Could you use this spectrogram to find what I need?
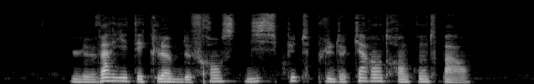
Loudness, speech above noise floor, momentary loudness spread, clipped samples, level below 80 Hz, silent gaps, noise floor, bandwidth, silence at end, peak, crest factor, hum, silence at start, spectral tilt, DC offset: -25 LUFS; 45 dB; 9 LU; under 0.1%; -62 dBFS; none; -70 dBFS; 11.5 kHz; 0.65 s; -4 dBFS; 22 dB; none; 0.7 s; -5 dB/octave; under 0.1%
